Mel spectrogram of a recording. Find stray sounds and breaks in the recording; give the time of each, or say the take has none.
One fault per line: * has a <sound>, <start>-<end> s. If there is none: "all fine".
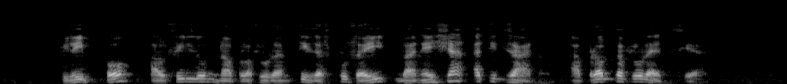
all fine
